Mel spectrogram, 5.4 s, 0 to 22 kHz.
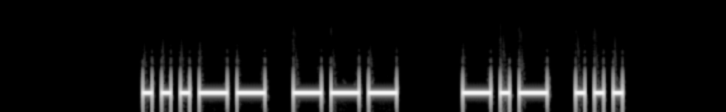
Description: Morse code, heard as a keyed tone, about 17 wpm, 700 Hz. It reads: 3O KS
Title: Winter Field Day Exchanges 17wpm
